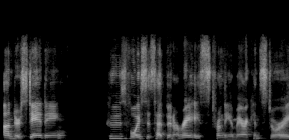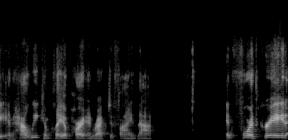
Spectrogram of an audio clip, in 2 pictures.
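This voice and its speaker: A woman who heads a school giving a measured assembly address, listing each grade in turn, speaking from home. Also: medium pitch, creaky. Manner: measured, warm listing to students. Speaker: head of school.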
